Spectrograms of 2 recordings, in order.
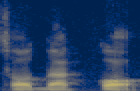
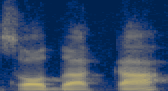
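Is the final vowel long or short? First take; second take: short; long. First: The last syllable ends in a short vowel. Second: The last syllable ends in a long a vowel. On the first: The speaker calls it right. "Farhad ভাই বলছে স, দা, ক" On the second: The speaker calls it wrong. "আমার কা টা কা হবে না ক হবে"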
